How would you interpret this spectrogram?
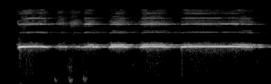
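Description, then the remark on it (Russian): A shrill, trilling whistle, given as a gift, is blown loud in a few warbling bursts that run together for about two and a half seconds, with no voices. “Свисток? Теперь ты можешь свистеть своему Бимбо.”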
